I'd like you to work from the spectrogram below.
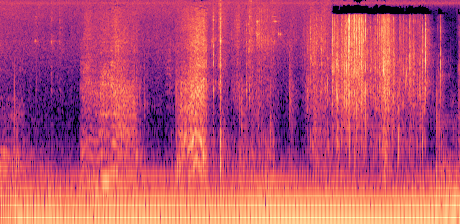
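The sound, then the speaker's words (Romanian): A zipper is pulled open on a food delivery bag, followed by crinkling and rustling as the bag is handled, over a steady low hum with no talking. “Vezi, uite, scrie și pe pungă, șarpe.”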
